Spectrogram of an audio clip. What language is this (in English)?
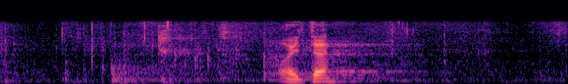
Estonian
